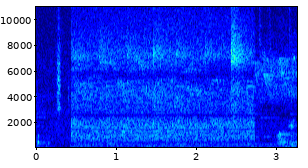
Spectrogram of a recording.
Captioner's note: car engine revving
